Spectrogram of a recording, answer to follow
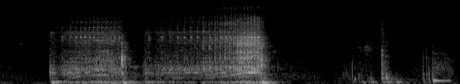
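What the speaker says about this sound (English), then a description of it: "I'm going to my serger, and same like before, I'm serging with the lining underneath" A serger overlocking sporty mesh fabric with lining underneath buzzes in two close, loud bursts, followed by quieter handling clicks and rustling.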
